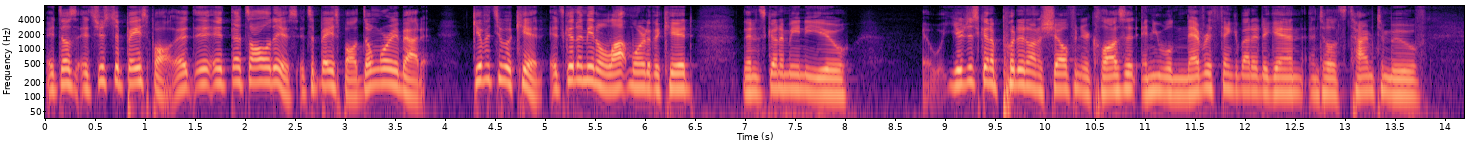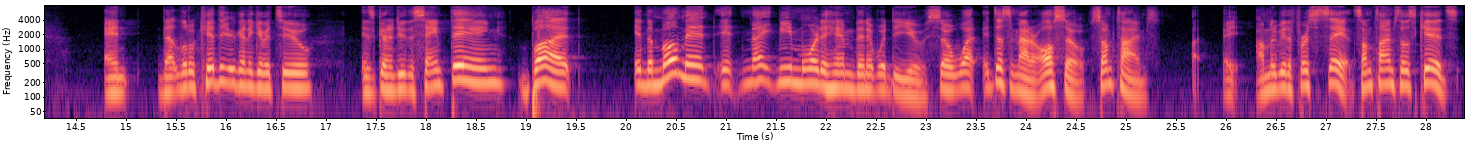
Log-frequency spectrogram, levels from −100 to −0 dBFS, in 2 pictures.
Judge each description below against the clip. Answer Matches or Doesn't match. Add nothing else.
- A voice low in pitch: Doesn't match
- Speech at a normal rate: Doesn't match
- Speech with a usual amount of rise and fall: Doesn't match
